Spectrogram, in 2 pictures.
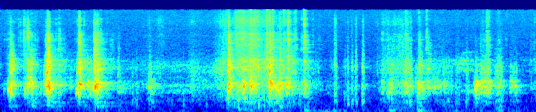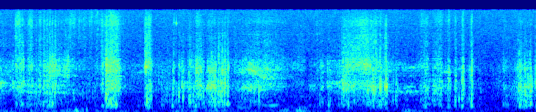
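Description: Tools knock and scrape against a wooden window frame outdoors.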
